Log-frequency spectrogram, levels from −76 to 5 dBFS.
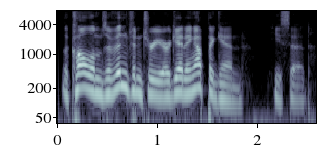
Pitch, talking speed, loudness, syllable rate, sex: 150 Hz, 230 wpm, -19 LUFS, 7.7 syllables/s, male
